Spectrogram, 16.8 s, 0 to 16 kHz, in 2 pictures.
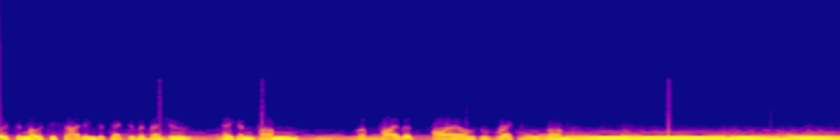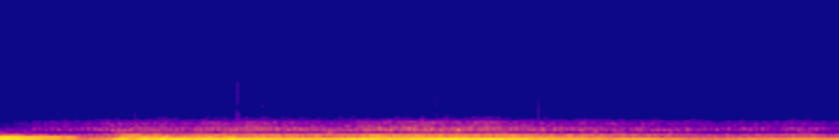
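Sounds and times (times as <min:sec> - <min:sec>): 
speech: 0:00.0 - 0:08.2
speedboat engine slowing down alongside a gambling ship at anchor: 0:05.7 - 0:16.7.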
